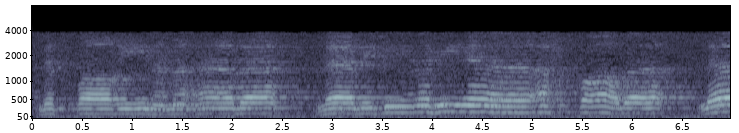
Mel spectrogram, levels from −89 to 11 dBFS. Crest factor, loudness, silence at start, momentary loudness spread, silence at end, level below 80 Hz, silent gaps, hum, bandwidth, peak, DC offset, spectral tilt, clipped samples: 16 dB; -28 LUFS; 0 s; 8 LU; 0 s; -50 dBFS; none; none; 4 kHz; -12 dBFS; under 0.1%; -10.5 dB/octave; under 0.1%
